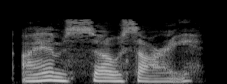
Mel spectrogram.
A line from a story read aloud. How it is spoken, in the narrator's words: he slurred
